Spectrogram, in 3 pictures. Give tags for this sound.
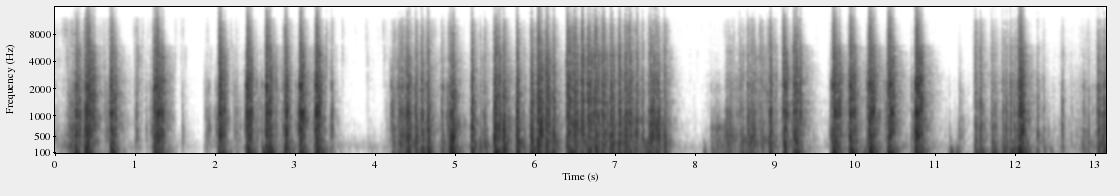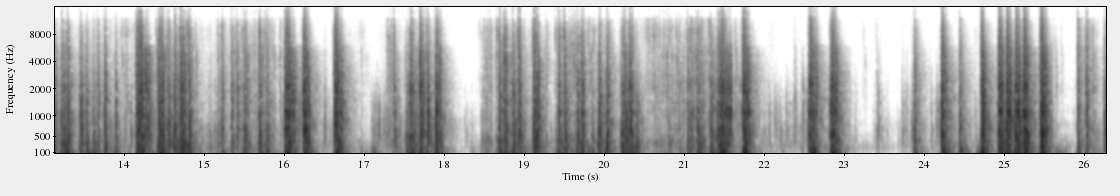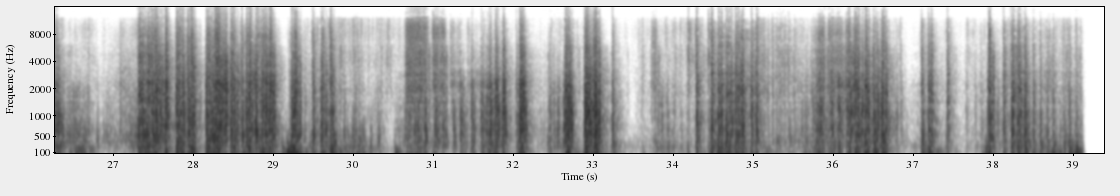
cable; creak; creaking; creaky; leather; metal; metal-cable; squeak

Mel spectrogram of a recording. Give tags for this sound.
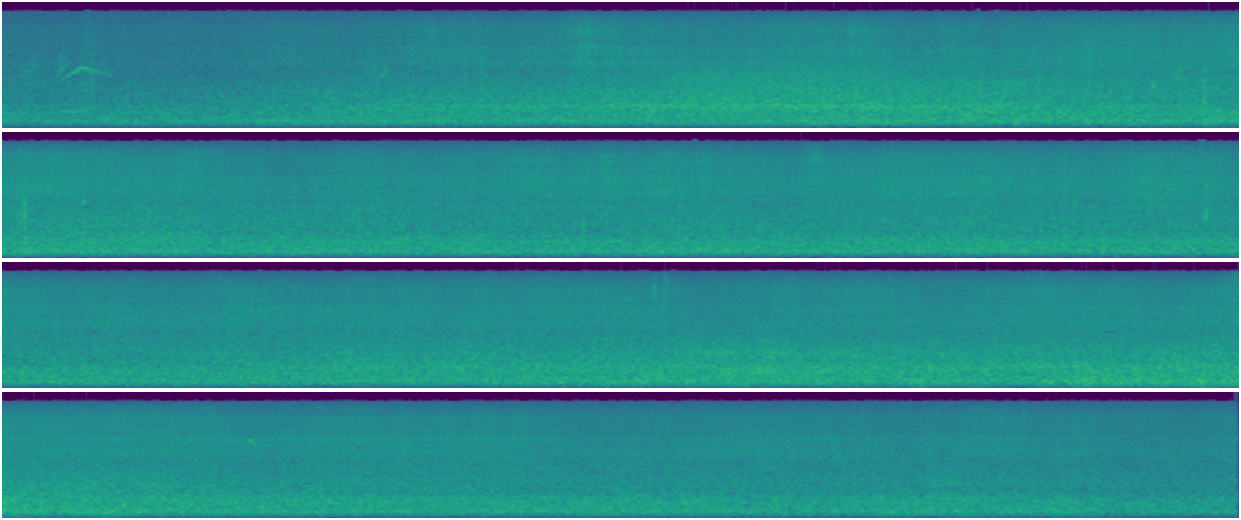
field-recording; spain; wind; scrub

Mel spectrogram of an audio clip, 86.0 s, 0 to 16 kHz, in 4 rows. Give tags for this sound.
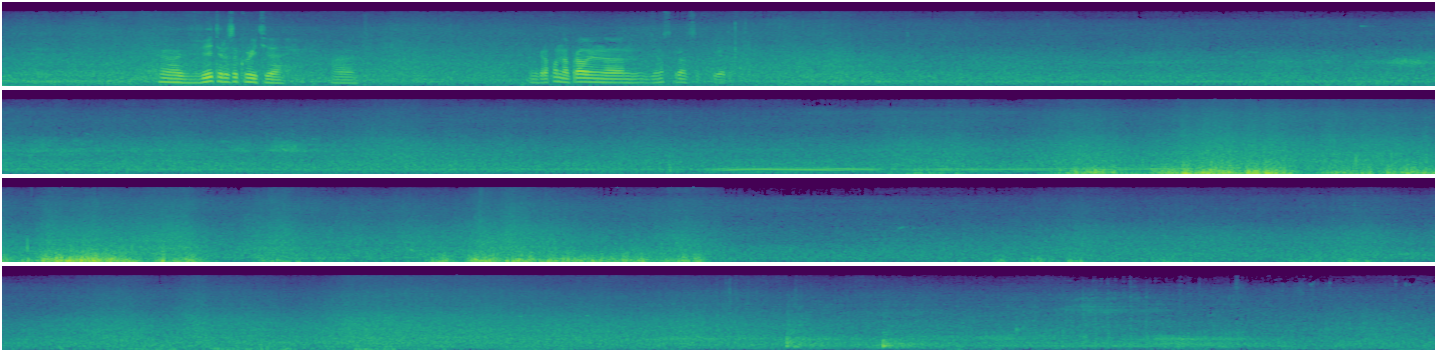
devices; css-5; sanken; sound; field; field-recording

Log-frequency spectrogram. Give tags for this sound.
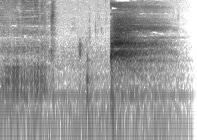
ahh; beverage; breath; drink; drinking; gasp; refreshment; slurp; slurping; soda; water

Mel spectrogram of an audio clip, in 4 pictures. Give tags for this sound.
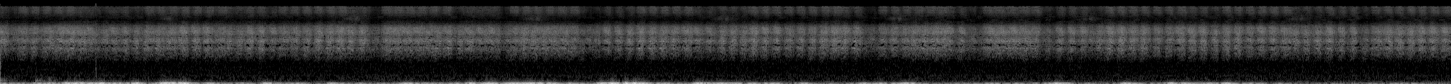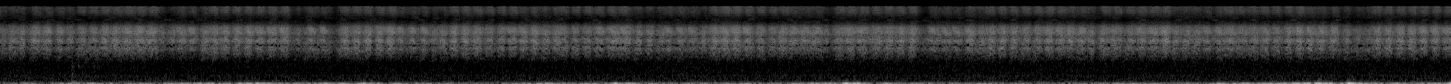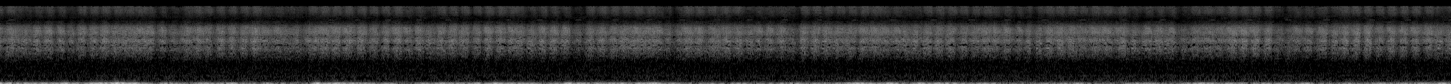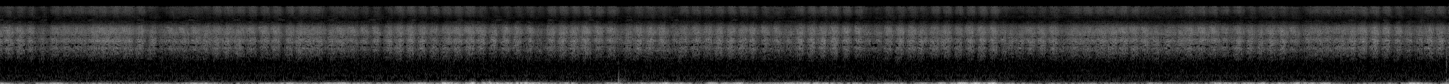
Arrow-Rock; built-in-mic; field-recording; insects; microphone; nocturnal; PCM-D50; Sony; wikiGong

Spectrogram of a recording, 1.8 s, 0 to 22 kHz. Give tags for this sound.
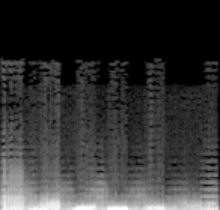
1-bar; ambient; electronic; industrial; loop; processed; rhythmic; sound-design; sound-effect; stab; sweep

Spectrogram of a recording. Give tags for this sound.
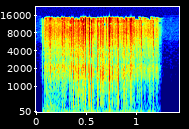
fist; hand

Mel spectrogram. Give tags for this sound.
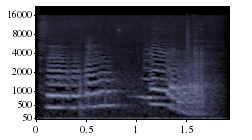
door; wooden; squeak; creak; normal

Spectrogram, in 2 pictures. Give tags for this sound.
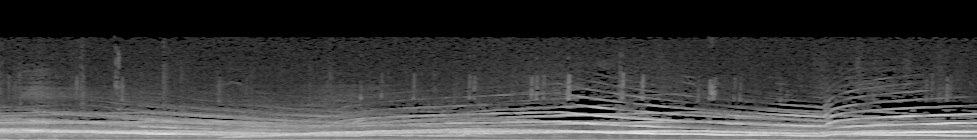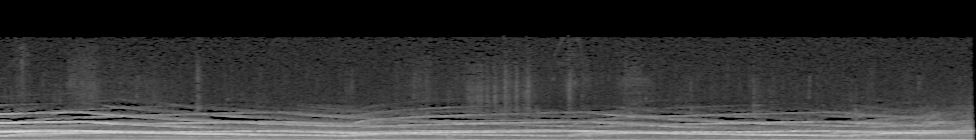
emergency; cop; cruiser; city; vehicle; sirens; traffic; truck; car; engine; driving; field-recording; alarm; street; noise; ambulance; cars; horn; firetruck; police; road; siren

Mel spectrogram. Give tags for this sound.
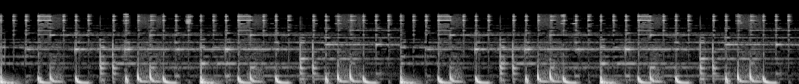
minimal; hiphop; drumloop; beat; fun; strange; weird; abstract

